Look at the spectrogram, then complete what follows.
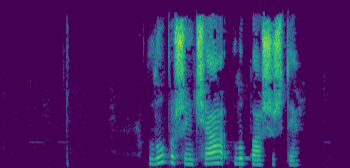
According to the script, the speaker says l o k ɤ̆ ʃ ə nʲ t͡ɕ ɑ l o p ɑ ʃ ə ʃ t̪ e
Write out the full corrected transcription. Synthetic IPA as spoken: l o p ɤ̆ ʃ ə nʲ t͡ɕ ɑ l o p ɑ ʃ ə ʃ t̪ e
